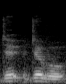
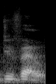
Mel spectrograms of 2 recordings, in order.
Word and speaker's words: Duvel: Duvel is. It means devil. It's not Duvel. It's Duvel. Duvel. Duvel. Duvel is a correct pronunciation.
